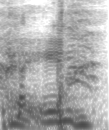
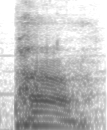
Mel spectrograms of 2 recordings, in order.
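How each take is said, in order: First: It is pronounced like the English word pain. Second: It is pronounced with a French nasal vowel. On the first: "You could say pain" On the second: "but in French it's pain"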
